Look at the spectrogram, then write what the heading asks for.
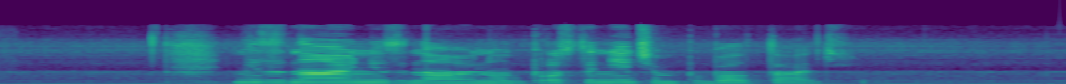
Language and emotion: Russian, sad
